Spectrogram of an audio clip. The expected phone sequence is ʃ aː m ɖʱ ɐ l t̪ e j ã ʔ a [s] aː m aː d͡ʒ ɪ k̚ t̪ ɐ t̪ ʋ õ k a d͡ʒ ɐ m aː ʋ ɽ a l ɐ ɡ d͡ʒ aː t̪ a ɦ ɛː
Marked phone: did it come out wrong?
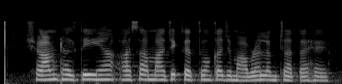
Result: no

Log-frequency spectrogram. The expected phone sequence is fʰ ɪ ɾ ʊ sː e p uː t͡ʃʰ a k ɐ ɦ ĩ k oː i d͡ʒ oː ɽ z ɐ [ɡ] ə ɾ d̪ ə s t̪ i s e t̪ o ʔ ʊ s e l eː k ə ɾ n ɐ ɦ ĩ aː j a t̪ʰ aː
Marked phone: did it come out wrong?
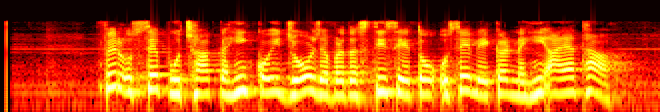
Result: yes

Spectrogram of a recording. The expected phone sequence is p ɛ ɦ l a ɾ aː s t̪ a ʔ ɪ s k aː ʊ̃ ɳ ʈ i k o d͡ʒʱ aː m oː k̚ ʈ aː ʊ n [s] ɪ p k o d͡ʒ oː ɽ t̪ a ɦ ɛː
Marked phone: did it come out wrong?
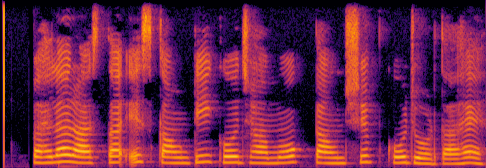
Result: yes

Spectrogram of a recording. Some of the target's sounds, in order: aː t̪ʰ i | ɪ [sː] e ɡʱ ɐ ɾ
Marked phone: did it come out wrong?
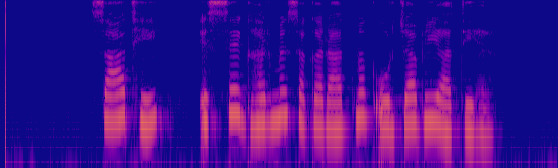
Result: no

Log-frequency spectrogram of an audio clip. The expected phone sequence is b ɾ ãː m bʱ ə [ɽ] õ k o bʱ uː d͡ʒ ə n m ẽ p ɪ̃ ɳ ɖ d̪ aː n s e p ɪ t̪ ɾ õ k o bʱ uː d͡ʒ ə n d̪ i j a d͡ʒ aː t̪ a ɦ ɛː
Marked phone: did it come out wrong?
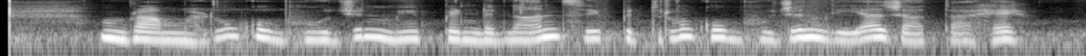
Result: no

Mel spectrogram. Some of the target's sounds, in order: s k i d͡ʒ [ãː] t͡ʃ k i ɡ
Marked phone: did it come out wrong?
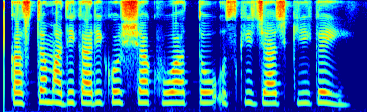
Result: yes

